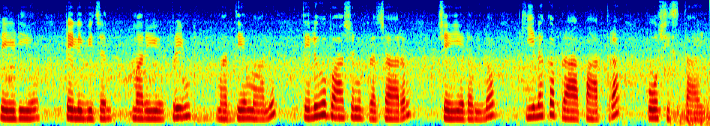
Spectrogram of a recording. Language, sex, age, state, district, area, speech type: Telugu, female, 30-45, Telangana, Hanamkonda, urban, spontaneous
